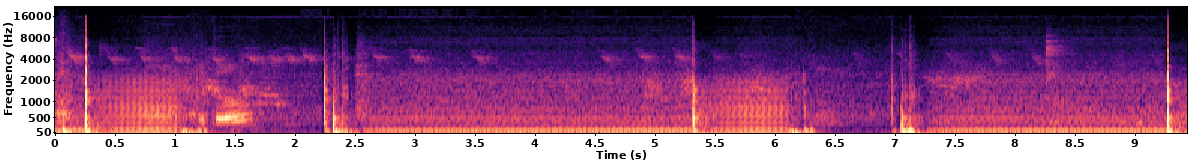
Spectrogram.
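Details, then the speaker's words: Power amplifier with a faulty grounding system: a steady low mains hum drones from the speaker, louder with bass maximised and when the AC plug is reversed, broken by loud clicks. "Hai Dan ini juga ada suara dengung nya lumayan ketika bassnya kita vulcan kita maksimalkan"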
